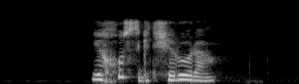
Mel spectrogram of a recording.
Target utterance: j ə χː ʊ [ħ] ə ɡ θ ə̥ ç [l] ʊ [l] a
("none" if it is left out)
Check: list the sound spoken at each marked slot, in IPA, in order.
s, ɾ, ɾ

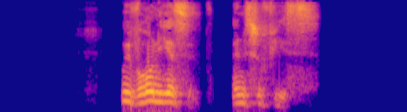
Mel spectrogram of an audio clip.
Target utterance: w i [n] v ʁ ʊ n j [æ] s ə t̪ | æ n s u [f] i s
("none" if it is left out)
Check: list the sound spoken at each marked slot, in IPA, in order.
none, æ, f

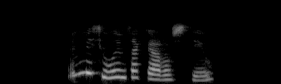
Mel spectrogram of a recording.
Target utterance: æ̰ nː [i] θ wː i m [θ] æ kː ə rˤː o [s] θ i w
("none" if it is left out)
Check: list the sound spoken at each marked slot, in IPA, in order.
i, θ, s

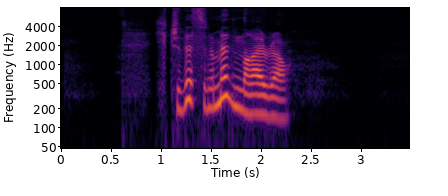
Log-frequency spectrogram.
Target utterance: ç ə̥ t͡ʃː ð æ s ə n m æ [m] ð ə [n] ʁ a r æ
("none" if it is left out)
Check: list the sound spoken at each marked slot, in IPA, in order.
none, n

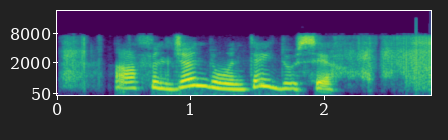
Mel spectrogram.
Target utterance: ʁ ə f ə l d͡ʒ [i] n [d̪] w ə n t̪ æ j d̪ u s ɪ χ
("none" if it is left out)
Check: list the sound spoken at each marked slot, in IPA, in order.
æ, d̪

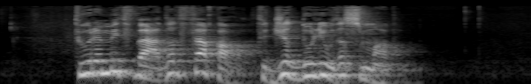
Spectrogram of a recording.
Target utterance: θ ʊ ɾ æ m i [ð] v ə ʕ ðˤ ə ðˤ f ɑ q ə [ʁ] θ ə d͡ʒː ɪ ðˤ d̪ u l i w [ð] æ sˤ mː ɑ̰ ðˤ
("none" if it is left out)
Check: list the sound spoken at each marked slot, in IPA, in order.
θ, ʁ, ð

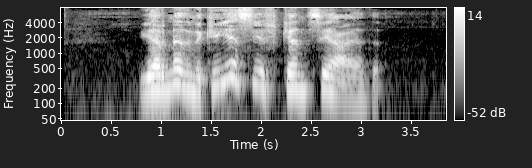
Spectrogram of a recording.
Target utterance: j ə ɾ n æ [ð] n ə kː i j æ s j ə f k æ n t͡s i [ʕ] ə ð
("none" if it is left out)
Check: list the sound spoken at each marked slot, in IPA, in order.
ð, ʕ

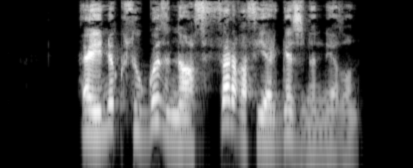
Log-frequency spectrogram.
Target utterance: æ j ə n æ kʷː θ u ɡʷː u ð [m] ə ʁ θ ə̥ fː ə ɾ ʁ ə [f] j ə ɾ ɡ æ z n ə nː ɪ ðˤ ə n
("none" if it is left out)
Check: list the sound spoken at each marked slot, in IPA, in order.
n, f

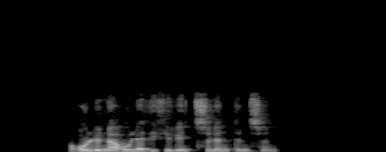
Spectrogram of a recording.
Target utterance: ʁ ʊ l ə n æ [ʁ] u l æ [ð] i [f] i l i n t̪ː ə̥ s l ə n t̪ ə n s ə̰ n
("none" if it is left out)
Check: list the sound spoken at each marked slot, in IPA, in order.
ʁ, ð, θ

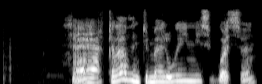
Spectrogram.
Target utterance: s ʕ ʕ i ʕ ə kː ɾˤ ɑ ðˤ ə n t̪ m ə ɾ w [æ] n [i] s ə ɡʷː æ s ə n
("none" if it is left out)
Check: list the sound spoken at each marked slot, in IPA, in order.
i, i

